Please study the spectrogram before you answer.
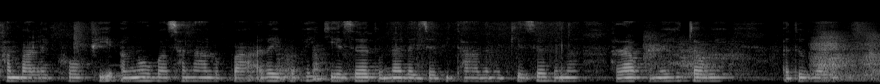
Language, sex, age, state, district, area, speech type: Manipuri, female, 45-60, Manipur, Thoubal, rural, spontaneous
